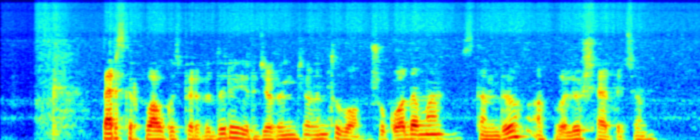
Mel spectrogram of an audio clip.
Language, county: Lithuanian, Šiauliai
